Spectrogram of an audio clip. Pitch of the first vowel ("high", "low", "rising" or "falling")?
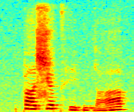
high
